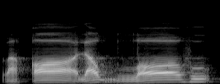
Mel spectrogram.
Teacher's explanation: وقال لام کو اس میں جلالت کی لام کے ساتھ ملاتے ہوئے اس میں جلالت کی لام کو موٹا اور پر کر کے ادا کریں گے۔ کلمہ اللہ یا اللہم کے پڑھنے کا طریقہ کار یہ ہے کہ اس سے پہلے والے حرف کے اوپر اگر زبر یا پیش ہو تو اللہ یا اللہم کے لام کو موٹا اور پر کر کے ادا کرتے ہیں۔ · لام کے اوپر کھڑی زبر ہے، اس کو الف المدیہ الصغیرہ کا نام دیا جاتا ہے۔ ایک الف کے قائم مقام اس کو لمبا کیا جائے گا۔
